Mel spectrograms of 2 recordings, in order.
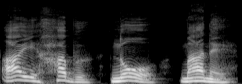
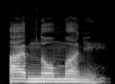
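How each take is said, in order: First: It is said with a Japanese accent. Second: It is said with an English-like accent. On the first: The speaker calls it wrong. "일본 사람들은 I have no money 그럼 무슨 말인지 몰라요" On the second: The speaker calls it right. "I have no money 이렇게 하면 되잖아요"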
